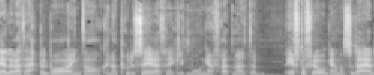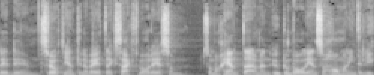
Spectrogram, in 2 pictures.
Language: Swedish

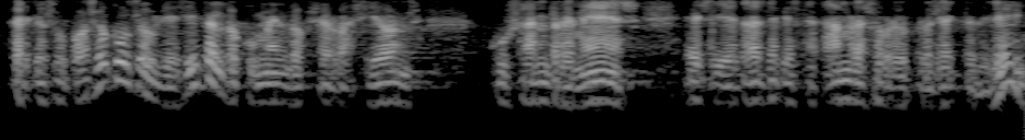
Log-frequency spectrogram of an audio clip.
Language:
Catalan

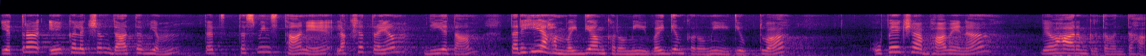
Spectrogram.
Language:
Sanskrit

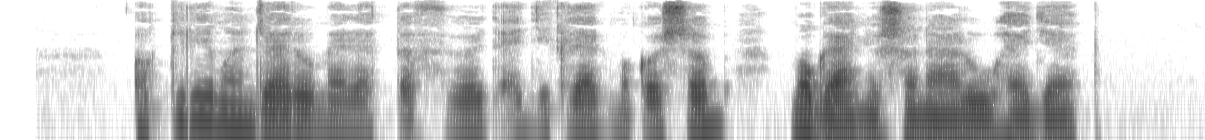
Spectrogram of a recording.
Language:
Hungarian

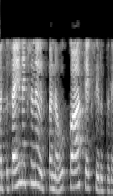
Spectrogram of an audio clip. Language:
Kannada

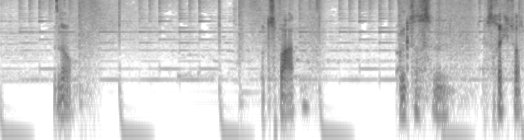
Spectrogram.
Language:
German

